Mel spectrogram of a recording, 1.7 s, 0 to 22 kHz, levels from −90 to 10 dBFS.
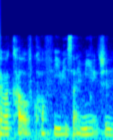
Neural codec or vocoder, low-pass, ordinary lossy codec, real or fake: none; none; none; real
